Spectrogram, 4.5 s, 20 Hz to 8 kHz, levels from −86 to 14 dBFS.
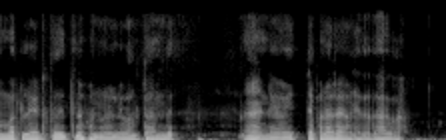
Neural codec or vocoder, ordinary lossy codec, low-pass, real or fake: codec, 24 kHz, 3.1 kbps, DualCodec; none; 7.2 kHz; fake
